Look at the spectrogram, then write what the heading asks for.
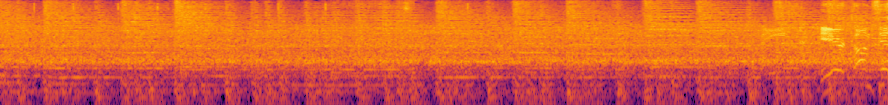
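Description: Home crowd at a Tennessee Vols versus Penn State Nittany Lions college football game roars steadily on third down, a loud dense wall of stadium noise with a broadcaster talking over it throughout.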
